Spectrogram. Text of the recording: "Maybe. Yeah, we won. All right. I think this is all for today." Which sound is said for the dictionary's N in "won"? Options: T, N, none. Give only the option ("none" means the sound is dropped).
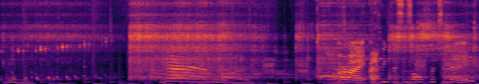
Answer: none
